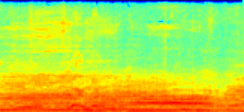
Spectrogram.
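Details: Cattle at the Jatirogo livestock market in Tuban, Indonesia, where cows are sold; a loud moo with harmonics that bend downward, over constant crowd murmur and a man's voice.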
